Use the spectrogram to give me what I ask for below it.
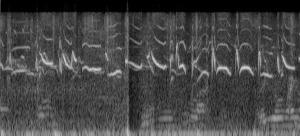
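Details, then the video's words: Competing lesser seed finch, called towa towa, in a race at Lusignan bird ground, Guyana. Continuous bright warbled whistles, looping up and down, with people talking and a count called in the background. "TOWA TOWA BIRD RACE AT LUSIGNAN BIRD GROUND"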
